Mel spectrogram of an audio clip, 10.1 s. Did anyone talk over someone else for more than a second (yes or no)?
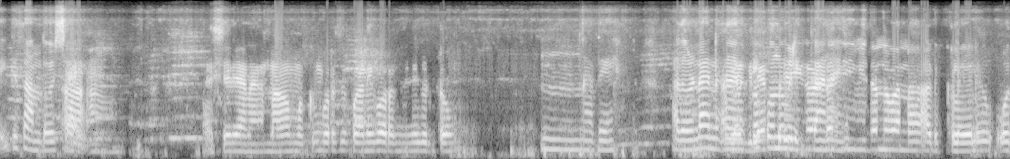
no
